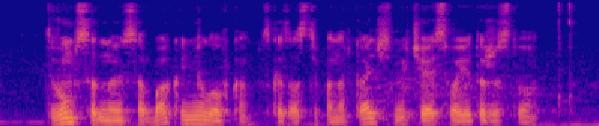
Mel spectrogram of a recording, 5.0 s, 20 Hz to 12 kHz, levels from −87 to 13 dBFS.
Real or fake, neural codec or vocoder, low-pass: real; none; 10.8 kHz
